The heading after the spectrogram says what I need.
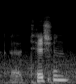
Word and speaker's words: Titian: Um, in English his name would actually be pronounced Tishan, but uh he was Italian.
